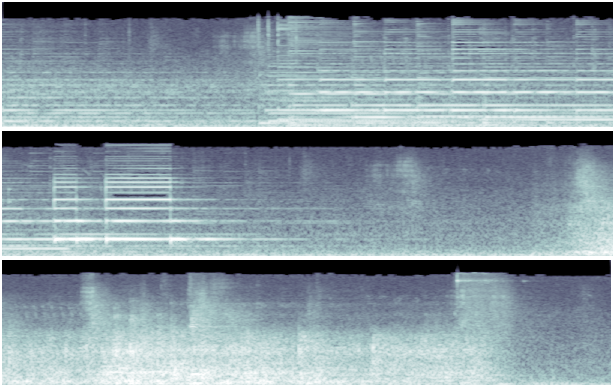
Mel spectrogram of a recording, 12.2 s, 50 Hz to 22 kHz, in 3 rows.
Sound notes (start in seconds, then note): 4.4 doorbell ringing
